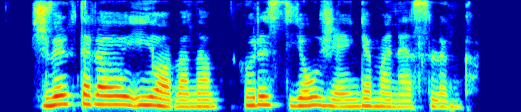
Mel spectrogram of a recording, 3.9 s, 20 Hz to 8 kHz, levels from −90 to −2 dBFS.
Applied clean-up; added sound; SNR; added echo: none; none; none; none.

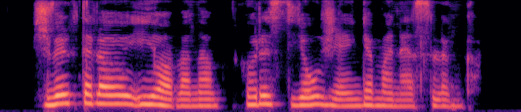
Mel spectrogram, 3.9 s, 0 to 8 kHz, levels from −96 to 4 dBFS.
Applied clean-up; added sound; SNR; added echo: neural mask model Resemble Enhance denoiser.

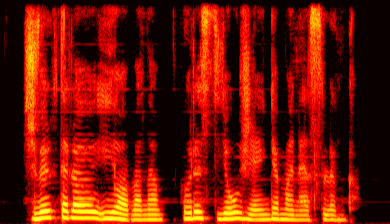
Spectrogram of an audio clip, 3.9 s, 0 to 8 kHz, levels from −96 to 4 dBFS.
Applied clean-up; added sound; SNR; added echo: neural mask model DeepFilterNet 3.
